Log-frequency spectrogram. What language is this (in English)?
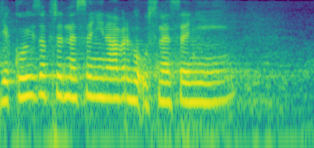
Czech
